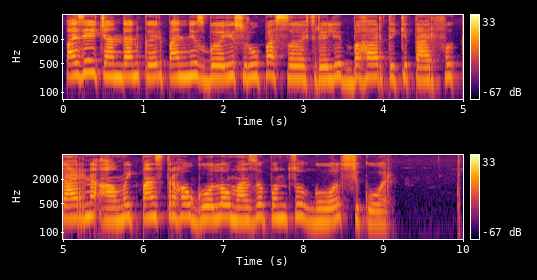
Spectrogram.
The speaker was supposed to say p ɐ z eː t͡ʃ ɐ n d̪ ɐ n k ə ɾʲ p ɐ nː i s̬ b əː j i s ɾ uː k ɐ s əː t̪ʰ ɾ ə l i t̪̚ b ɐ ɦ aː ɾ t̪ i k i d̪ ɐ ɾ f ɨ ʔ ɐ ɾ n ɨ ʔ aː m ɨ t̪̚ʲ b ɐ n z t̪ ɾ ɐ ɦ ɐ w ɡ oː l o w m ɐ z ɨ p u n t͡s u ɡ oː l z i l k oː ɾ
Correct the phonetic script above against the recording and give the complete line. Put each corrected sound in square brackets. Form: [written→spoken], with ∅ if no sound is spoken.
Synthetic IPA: p ɐ z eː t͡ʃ ɐ n d̪ ɐ n k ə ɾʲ p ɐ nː i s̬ b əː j i s ɾ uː [k→p] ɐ s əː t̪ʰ ɾ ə l i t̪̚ b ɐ ɦ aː ɾ t̪ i k i [d̪→t̪] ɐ ɾ f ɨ [ʔ→k] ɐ ɾ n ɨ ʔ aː m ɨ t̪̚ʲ [b→p] ɐ n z t̪ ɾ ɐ ɦ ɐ w ɡ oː l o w m ɐ z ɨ p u n t͡s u ɡ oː l [z→s] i [l→∅] k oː ɾ

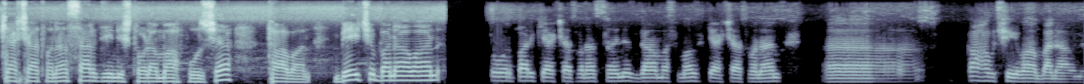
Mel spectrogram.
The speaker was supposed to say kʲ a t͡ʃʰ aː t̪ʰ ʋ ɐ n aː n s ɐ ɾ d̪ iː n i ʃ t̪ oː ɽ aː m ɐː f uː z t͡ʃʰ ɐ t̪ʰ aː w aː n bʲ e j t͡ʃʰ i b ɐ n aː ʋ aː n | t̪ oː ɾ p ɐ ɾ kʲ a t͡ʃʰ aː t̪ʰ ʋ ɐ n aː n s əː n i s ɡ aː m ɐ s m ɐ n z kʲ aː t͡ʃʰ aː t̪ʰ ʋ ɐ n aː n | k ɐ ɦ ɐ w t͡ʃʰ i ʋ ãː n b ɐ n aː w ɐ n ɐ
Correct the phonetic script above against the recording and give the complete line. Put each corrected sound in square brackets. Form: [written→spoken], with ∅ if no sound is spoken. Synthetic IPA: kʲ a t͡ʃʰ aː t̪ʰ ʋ ɐ n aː n s ɐ ɾ d̪ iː n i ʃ [t̪→t̪ʰ] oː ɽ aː m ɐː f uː z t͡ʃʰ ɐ t̪ʰ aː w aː n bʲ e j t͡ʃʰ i b ɐ n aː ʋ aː n | t̪ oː ɾ p ɐ ɾ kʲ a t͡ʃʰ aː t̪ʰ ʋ ɐ n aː n s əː n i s ɡ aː m ɐ s m ɐ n z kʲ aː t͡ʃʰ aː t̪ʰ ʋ ɐ n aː n | k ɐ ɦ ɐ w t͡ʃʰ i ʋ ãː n b ɐ n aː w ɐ n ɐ

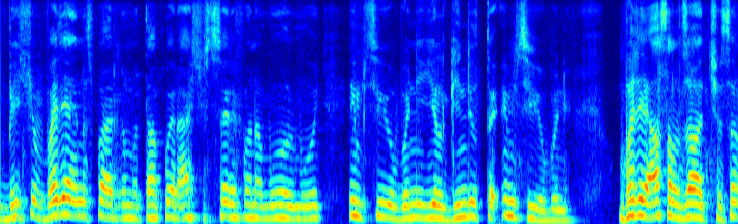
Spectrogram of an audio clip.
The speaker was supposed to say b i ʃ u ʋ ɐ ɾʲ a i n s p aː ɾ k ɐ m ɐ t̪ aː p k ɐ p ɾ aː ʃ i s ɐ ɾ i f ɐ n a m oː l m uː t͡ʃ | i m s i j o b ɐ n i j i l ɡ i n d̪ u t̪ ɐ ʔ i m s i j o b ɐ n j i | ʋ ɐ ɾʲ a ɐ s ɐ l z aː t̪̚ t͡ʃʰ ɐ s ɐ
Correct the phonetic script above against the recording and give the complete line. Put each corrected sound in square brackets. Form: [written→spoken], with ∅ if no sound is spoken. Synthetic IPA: b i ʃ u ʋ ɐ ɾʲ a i n s p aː ɾ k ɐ m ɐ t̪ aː p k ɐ [p→∅] ɾ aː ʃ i s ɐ ɾ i f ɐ n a m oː l m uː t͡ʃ | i m s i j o b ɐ n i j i l ɡ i n d̪ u t̪ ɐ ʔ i m s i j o b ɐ n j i | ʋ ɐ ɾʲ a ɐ s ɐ l z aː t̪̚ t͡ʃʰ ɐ s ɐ

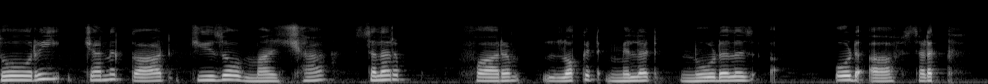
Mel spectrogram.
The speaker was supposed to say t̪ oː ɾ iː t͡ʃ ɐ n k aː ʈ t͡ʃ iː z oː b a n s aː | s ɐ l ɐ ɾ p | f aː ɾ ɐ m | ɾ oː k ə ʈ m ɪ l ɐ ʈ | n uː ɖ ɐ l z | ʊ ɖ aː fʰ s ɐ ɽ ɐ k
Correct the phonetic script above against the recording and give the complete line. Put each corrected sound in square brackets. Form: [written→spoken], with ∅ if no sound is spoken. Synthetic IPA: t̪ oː ɾ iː t͡ʃ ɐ n k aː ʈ t͡ʃ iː z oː [b→m] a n [s→ʃ] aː | s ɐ l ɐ ɾ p | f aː ɾ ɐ m | [ɾ→l] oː k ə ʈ m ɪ l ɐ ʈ | n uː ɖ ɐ l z | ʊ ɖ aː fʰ s ɐ ɽ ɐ k

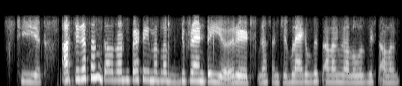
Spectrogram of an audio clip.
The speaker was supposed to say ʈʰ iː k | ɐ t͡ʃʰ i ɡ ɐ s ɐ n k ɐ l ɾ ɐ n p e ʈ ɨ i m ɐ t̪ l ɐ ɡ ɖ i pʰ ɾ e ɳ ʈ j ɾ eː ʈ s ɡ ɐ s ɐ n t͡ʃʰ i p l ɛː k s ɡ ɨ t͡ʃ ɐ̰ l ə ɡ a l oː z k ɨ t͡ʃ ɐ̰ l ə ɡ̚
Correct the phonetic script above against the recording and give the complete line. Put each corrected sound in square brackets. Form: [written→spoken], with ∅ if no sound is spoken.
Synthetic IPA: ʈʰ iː k | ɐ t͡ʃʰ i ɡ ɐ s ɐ n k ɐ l ɾ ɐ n p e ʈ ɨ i m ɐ t̪ l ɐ [ɡ→b] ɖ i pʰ ɾ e ɳ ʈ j ɾ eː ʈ s ɡ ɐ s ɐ n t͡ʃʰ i [p→b] l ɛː k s ɡ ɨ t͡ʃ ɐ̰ l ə ɡ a l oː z [k→ɡ] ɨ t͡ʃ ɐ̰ l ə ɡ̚

